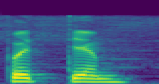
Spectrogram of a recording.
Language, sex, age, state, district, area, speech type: Kashmiri, male, 30-45, Jammu and Kashmir, Kupwara, rural, read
